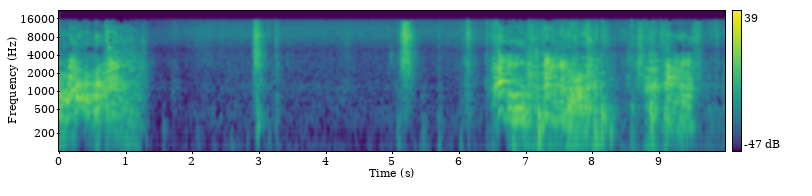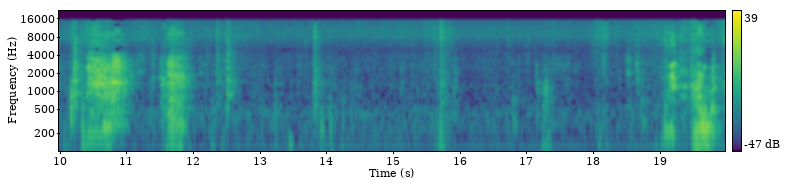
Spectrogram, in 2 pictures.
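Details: Playing Akita Inu dogs, a 14-month-old with a 2-month-old puppy; irregular bursts of barking and growling separated by quieter stretches with knocks and a low steady hum.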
